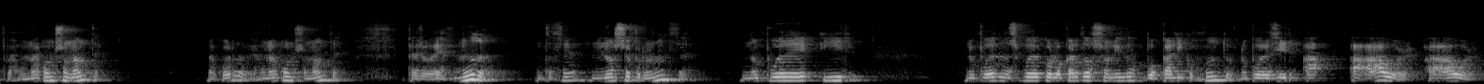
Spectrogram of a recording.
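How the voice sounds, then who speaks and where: A man's voice: on the high side, unhurried, dark tone. A man with a Spanish accent teaching an English grammar lesson, explaining step by step and often checking in with his listeners. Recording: echoey room, dull lo-fi sound.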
